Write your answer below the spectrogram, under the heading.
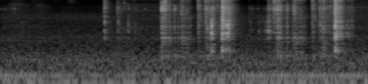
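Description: Coins clinking into the coin slot of a coin-operated massage chair's coin box, in two clattering bursts with the sharpest clinks about three and four and a half seconds in, over a steady low hum.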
